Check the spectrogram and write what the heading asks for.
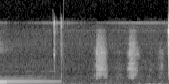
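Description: Electronic announcement chime over a public-address speaker, its last two held low notes ringing on and fading out about a second in.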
